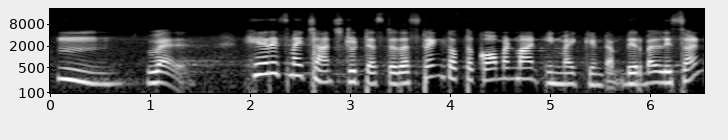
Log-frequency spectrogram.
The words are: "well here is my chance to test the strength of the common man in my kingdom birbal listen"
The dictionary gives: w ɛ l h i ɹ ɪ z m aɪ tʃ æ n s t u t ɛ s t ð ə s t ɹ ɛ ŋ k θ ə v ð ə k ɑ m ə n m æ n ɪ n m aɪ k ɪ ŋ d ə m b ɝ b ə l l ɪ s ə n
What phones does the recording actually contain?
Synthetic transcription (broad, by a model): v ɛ l h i ɹ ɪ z m aɪ tʃ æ n s t u t ɛ s t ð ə s t ɹ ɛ ŋ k t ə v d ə k ɑ m ə n m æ n ɪ n m aɪ k ɪ ŋ d ə m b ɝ b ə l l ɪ s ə n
